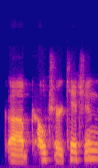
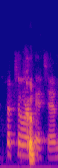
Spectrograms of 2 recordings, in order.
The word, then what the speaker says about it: Couture Kitchen: By the way, Miss LaFay is the owner of Culture Kitchen, if that's how you pronounce it. Culture. No, it's not Kitchen. Couture Kitchen.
